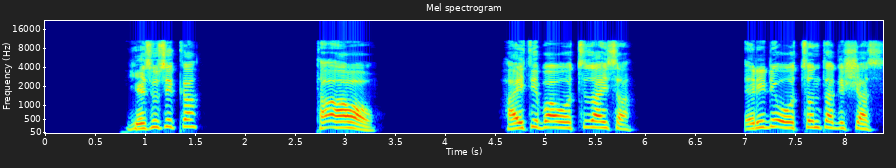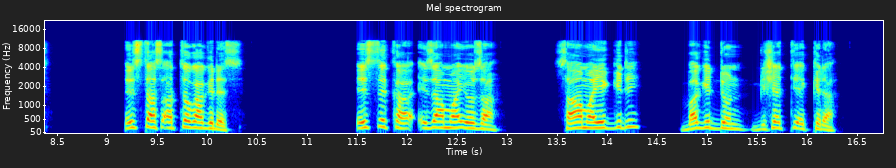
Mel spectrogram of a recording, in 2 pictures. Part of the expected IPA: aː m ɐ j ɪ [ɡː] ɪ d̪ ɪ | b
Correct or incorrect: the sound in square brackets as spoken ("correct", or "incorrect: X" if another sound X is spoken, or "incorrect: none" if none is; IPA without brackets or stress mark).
correct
